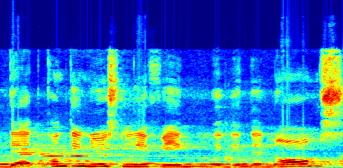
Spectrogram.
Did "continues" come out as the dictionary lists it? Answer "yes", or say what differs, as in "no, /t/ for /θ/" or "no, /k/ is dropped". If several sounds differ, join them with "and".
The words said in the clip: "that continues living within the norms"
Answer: no, /s/ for /z/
